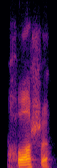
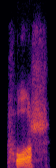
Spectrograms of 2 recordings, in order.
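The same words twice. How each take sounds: First: It ends with a short final vowel sound. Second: It ends without any final vowel sound. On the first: The speaker calls it right. "it's an e in it" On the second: The speaker calls it wrong.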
